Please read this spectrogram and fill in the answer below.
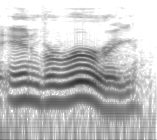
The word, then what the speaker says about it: Inverurie: And, of course, this is in Inverurie, as they pronounce it in the Scottish tongue.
